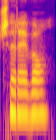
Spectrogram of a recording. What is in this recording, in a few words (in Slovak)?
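"črevo", Slovak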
